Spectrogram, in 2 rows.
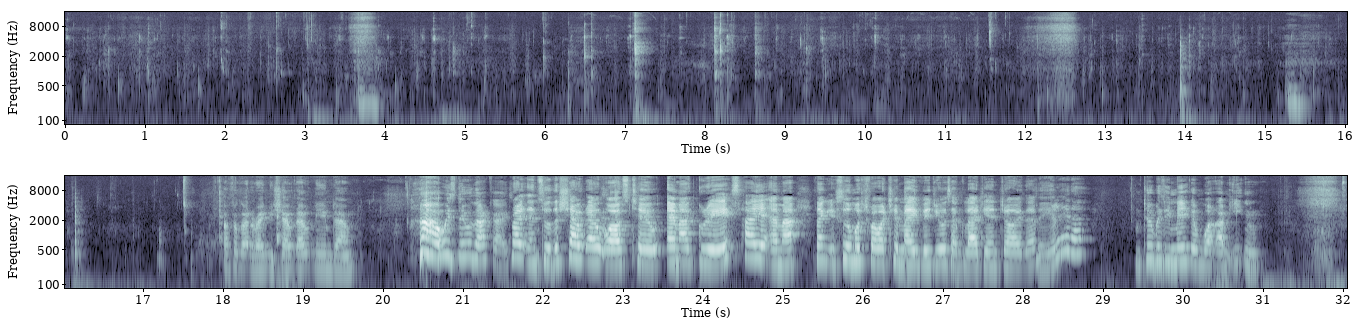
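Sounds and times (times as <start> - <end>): chewing and crunching food: 0.0 - 19.1
breathy sounds: 15.2 - 16.0.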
